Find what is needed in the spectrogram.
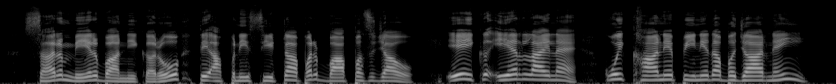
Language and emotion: Dogri, angry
